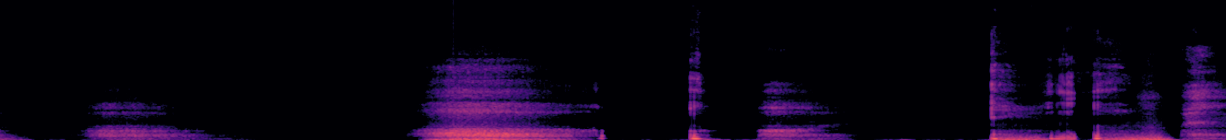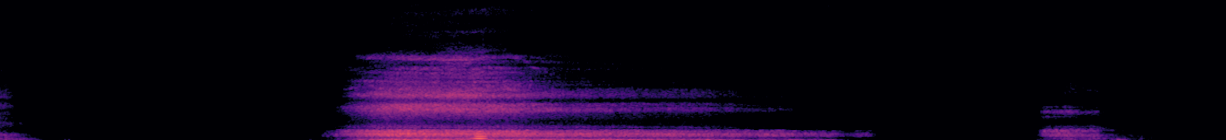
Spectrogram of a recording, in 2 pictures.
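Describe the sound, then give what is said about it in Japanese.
Soft, breathy exhalations blown into the other ear, puffed in uneven bursts, some long and airy, some quick, with a few faint clicks between them and no spoken words. “じゃあ、私は…反対側を吐息攻めしちゃおうかな。”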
